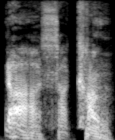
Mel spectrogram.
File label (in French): Engineer negative vocalization, fr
